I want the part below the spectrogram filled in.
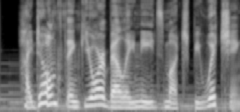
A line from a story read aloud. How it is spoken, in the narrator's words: Boo Boo laughed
